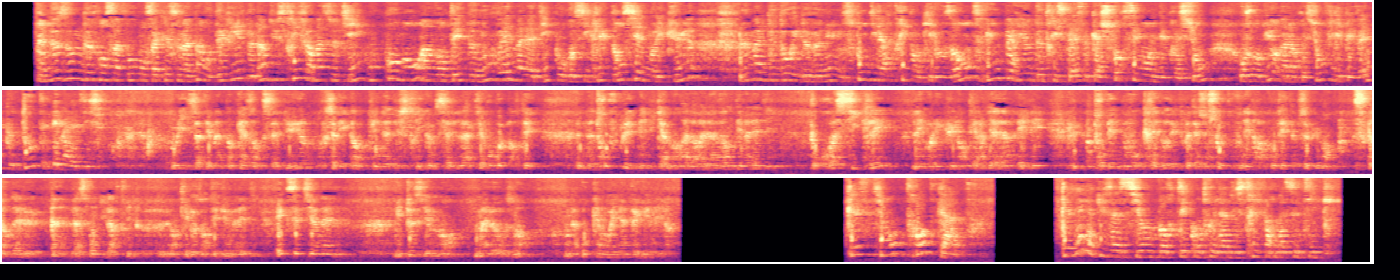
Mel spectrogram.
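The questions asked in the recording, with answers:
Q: Quelle est l'accusation portée contre l'industrie pharmaceutique ?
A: Elle invente de nouvelles maladies pour recycler d'anciennes molécules.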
